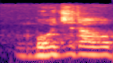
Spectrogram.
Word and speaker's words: 모지: 그래서 이 보디를 한자에서는, 한국어에서는 모지라고 발음합니다.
